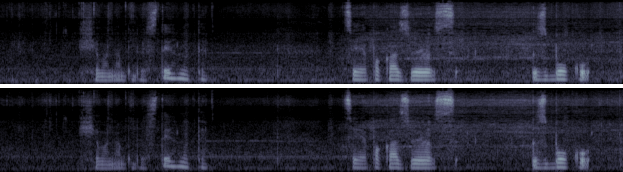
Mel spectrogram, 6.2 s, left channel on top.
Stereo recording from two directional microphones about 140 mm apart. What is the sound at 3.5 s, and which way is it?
Speech, 5° right (ahead or behind).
